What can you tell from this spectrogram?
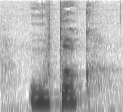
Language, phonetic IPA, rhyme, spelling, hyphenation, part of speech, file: Czech, [ˈuːtok], -tok, útok, útok, noun, Cs-útok.ogg
- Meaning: 1. attack 2. forward line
